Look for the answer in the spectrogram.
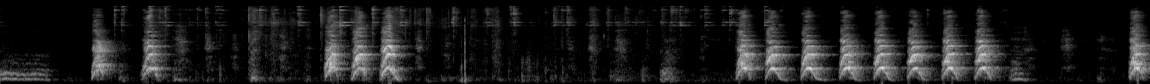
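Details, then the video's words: Barking at the mail man, Toi the dog lets out two short clusters of loud, ringing barks, then a steady run of about ten quick barks, roughly three per second. "Toi barking at mail man"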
